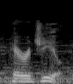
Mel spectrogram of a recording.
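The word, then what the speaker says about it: perejil: inquire about its identity The crucial detail lay in the pronunciation of the Spanish word for parsley perigil if the person responded by correctly trilling the r sound their life would be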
